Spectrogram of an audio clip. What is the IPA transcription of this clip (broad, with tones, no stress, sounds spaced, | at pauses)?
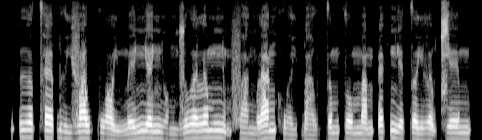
ʔ ɨ˧ ə̯ t̪ʰ ɛ˧ ɓ ɨ̤˨˩ j v a˧ w k w ɔ˧˩ j m e˨˦ ɲ ɛ˧ ɲ ɔ̤˨˩ ŋ z u˧ ə̯ l ə˧ m ɲ ə̰˧˨ m f a̤˨˩ ŋ l a˧ ŋ h w ə̤˨˩ j ɓ a̤˨˩ w t̪ ə˧ m t̪ o˧ m a˨˦ m ʔ ɛ˦˥ k̚ ɲ e˨˦ t̪ ə˧ j l ə̰˧˨ w t͡ɕ e˧ m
